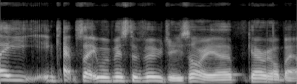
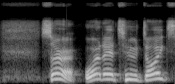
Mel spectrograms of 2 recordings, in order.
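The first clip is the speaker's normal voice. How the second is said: mock interviewer; 8 semitones higher, much slower than usual. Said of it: "and he's like".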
